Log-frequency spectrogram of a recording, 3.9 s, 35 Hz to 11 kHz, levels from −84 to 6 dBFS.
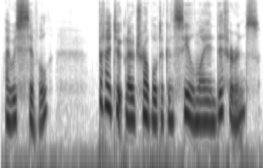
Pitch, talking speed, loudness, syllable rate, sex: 200 Hz, 180 wpm, -16 LUFS, 6.2 syllables/s, female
